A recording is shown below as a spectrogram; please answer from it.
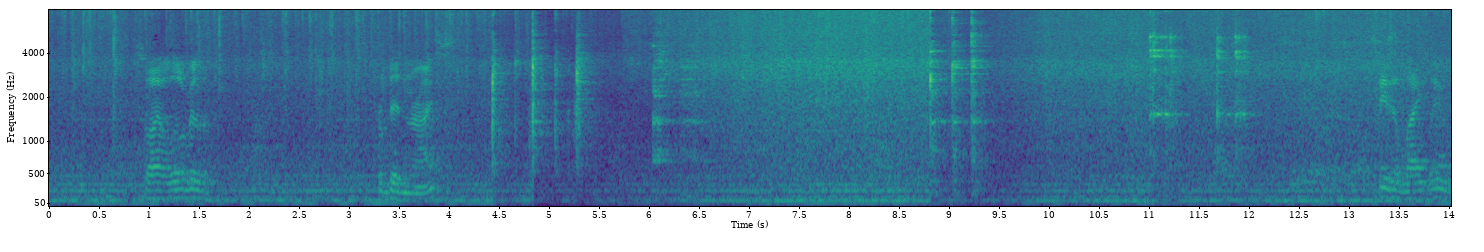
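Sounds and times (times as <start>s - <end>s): grains sizzling in fat: 0.0s - 14.0s.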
